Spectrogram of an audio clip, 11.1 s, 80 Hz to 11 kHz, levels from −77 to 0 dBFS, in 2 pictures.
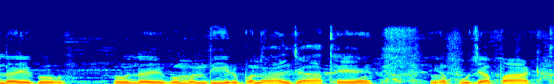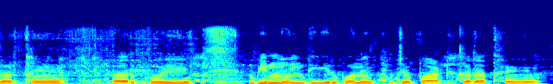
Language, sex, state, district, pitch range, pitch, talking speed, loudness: Chhattisgarhi, male, Chhattisgarh, Sarguja, 115-125 Hz, 120 Hz, 105 wpm, -21 LUFS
